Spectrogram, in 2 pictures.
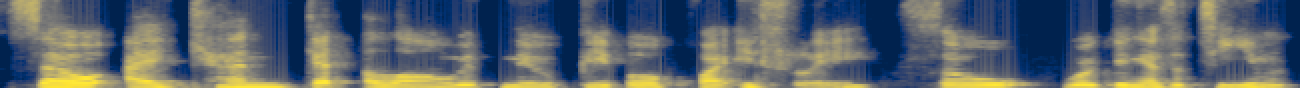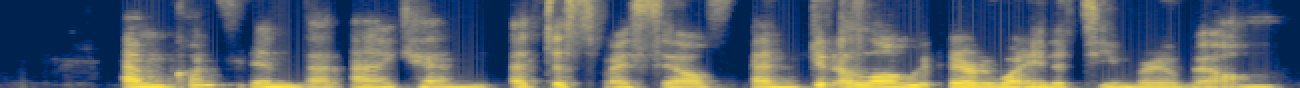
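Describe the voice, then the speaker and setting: A young woman, a university student, gives earnest, practiced answers in a mock job interview. Her voice has a gravelly, creaky edge, and she lays out her points one by one. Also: mid-range voice, steady tone, normal speed, darkish tone, poor audio. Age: young adult.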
